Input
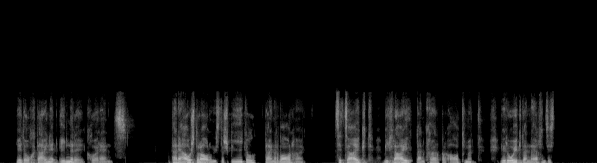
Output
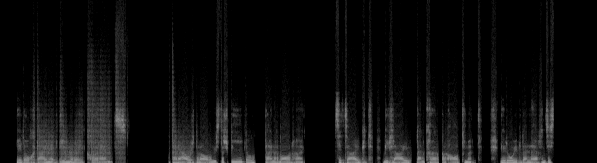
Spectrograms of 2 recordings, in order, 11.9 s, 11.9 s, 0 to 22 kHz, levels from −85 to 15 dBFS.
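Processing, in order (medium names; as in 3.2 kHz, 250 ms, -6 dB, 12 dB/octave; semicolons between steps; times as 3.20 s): 0.66–3.87 s: block-companded coder 3-bit; low-pass that closes with the level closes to 1.7 kHz, closed at -16.5 dBFS; comb 1.4 ms, depth 39%; compression 2.5:1, threshold -33 dBFS, peak gain reduction 13.5 dB; peak limiter -28.5 dBFS, peak gain reduction 9.5 dB; crossover distortion -57 dBFS; trim +5.5 dB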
